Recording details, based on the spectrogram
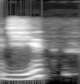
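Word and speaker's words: Jeet: his or something n tulisannya j e e t j Jit bacanya Jit tilnya t h a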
